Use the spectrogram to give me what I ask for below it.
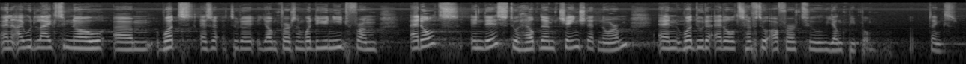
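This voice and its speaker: An ordinary speaking voice from a woman at a medium pitch, with ordinary pitch variation and a fairly slow pace. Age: young. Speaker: NGO worker, conference attendee. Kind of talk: audience question at conference.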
